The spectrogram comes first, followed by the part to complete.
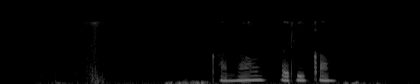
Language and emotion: Russian, neutral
